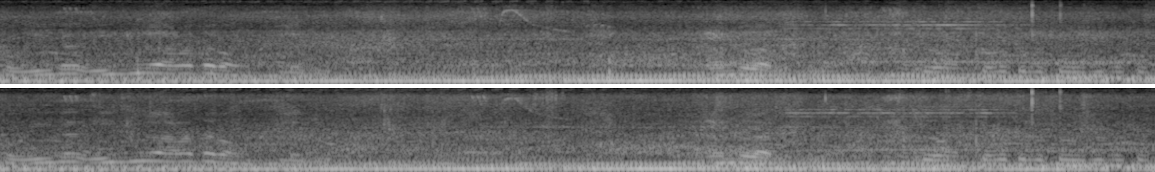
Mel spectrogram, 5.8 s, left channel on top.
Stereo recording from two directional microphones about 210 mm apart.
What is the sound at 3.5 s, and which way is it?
Vehicle, 55° right (ahead or behind).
